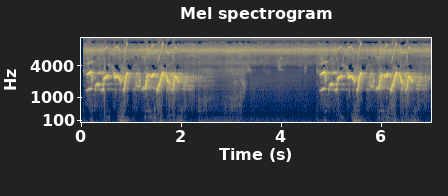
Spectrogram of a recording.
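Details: Amur paradise flycatcher (Terpsiphone incei), an occasional passage migrant in Taiwan, giving two bursts of harsh, rasping chatter, each about two seconds of rapid notes, over a steady high insect whine.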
